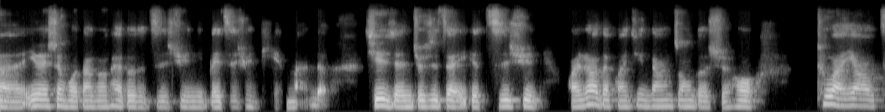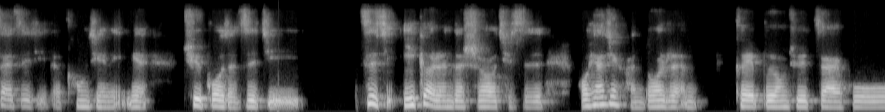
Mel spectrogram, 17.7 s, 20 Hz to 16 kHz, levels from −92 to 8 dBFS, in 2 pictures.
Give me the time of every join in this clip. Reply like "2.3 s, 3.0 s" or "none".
16.0 s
